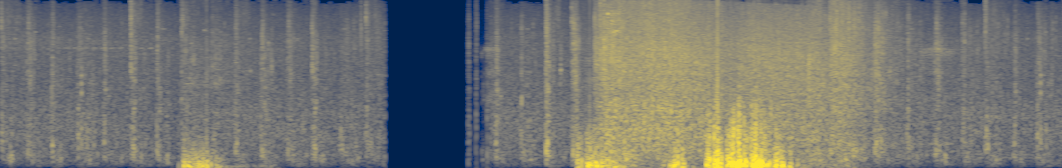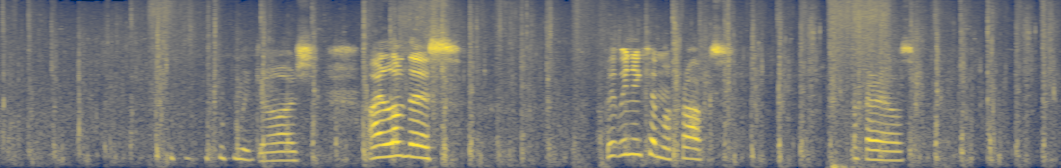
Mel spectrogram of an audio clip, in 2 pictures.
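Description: Footsteps thud on wet ground.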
